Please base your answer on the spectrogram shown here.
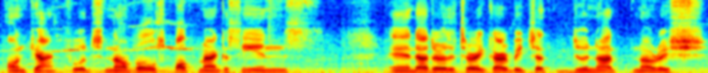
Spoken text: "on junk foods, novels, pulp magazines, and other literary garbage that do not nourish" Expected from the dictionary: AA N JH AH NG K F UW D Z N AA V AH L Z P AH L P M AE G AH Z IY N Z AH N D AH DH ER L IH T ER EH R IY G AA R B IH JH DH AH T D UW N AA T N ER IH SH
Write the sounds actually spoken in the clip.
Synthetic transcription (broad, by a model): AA N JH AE K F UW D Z N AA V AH L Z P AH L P M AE G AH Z IY N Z AH N D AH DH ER L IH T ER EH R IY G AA R B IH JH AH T D UW N AA T N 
